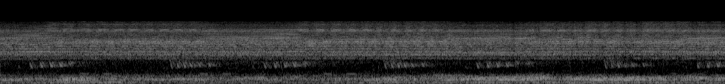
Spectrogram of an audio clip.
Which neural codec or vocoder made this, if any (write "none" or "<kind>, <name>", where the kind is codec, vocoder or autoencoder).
none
